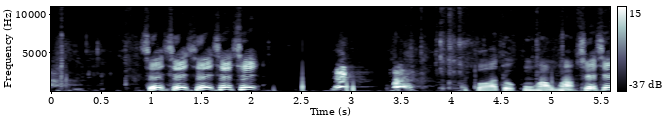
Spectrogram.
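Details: Dog fighting a cobra, a struggle that nearly killed it and almost blinded its eye: a run of four quick, evenly spaced barks, then further bursts of barking mixed with excited human shouting and talk.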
